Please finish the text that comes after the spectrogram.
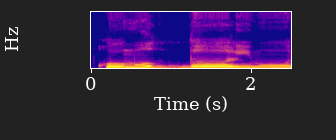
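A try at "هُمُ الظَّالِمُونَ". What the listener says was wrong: Nah, jangan humud do. Nah, humuz humuz zalimun. Nah, yang di awalnya dia seperti ada perpindahan makhraj ya. humuz, tapi ketika diucapkan jadi do. Humuz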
